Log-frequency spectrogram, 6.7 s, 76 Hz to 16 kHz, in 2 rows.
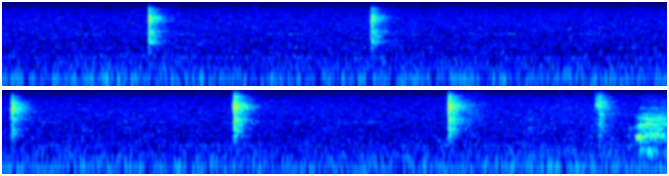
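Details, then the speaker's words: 2018 Sur Ron Light Bee MX with EMXRON controller, overheated at an enduro race, throttle applied: sharp single clicks about once a second, no motor spin; the clicking comes from the controller, which fails to drive the motor. Throttle ruled out. "oh yeah it's the controller yeah it's controller in here is making the controllers making it clicking sounds"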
